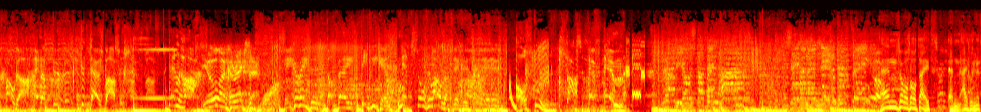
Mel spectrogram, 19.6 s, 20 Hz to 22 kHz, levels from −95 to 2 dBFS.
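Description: The audio has three brief skips, at 3.28 s, 7.27 s and 15.26 s. Each is an overlap between stream segments. The stream arrives in segments of about 4 s. At these joins, the time stamps of neighbouring segments claim the same stretch of time. The player trims that shared stretch away, though the sound there was never duplicated. So a short piece of real audio is lost, and the waveform jumps across the gap.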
